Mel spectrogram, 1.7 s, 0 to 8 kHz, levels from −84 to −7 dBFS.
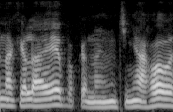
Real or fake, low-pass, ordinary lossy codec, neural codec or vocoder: real; none; none; none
